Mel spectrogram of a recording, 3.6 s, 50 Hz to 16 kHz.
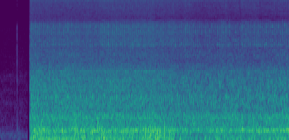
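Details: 2003 Dodge Ram 3500 dually diesel idling after fluid refill and oil change, power steering now working: steady even idle clatter, no knocks or whines, no leaks seen; sounds healthy.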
